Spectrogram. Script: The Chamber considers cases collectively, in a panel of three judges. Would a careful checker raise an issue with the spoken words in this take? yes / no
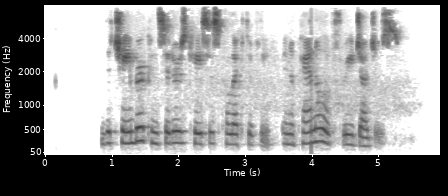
no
